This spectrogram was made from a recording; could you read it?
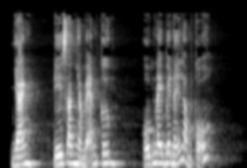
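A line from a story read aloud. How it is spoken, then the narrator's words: Bossy irritated snap. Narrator (Vietnamese): Hắn tiếp tục sùng giọng kẻ cả, gắt lên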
